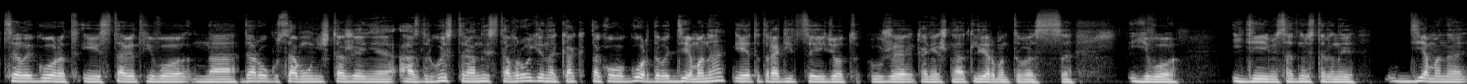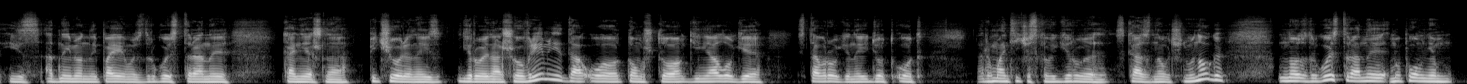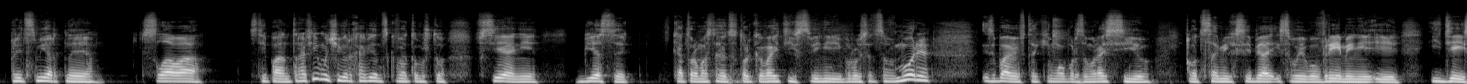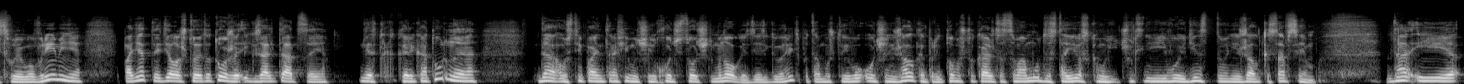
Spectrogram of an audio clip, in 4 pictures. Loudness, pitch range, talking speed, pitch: -15 LUFS, 125-145 Hz, 140 wpm, 130 Hz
